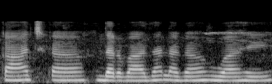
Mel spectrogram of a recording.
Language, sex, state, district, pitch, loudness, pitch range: Hindi, female, Madhya Pradesh, Bhopal, 190 Hz, -17 LUFS, 185-195 Hz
